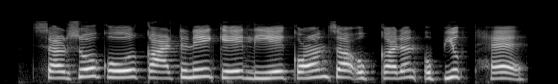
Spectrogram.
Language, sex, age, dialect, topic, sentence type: Hindi, female, 18-24, Hindustani Malvi Khadi Boli, agriculture, question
